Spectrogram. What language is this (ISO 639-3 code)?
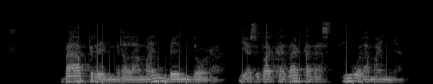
cat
